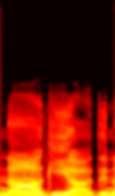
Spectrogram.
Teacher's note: ம், இப்ப நாகு பிளஸ் யாது சேரும்போது நாகியாதுன்னு ஆகும். அங்க கீ மாதிரி ஒலிக்கிற இகரம் முழுசா ஒரு மாத்திரை ஒலிக்காம அரை மாத்திரையா குறுகிடும் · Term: குற்றியலிகரம்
